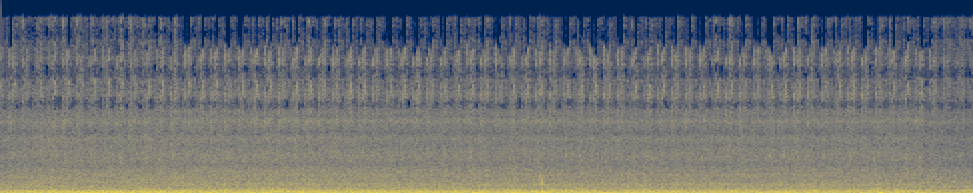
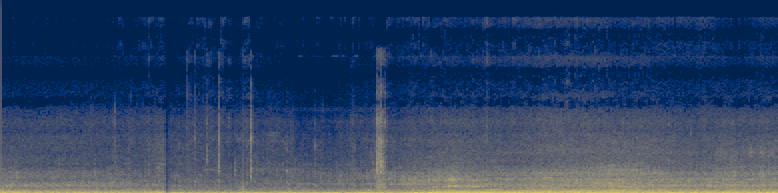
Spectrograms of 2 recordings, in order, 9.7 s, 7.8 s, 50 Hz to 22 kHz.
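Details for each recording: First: 2014 Ram 1500 5.7 Hemi with P1416 and P0306 codes, after replacing cylinder 6 MDS solenoid, lifters checked good: deep V8 idle with uneven loping beat, no knock or tick; cylinder 6 misfire traced to a loose new spark plug. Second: 2014 Ram 1500 5.7 Hemi V8 after fixing P1416/P0306 cylinder 6 misfire (MDS solenoid replaced, loose cylinder 6 spark plug tightened): climbs smoothly under throttle with no stumble or miss; runs perfect, no engine lights.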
